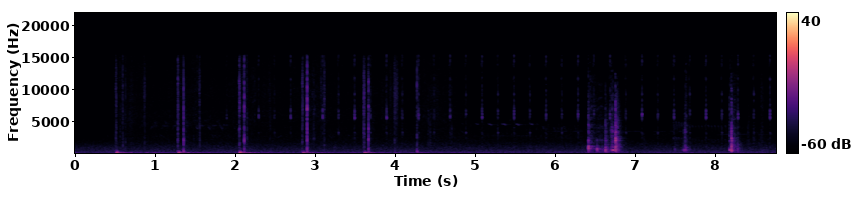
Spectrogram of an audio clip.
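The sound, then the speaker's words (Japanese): A handmade clock, still being built, ticking quietly inside a log house, sharp clicks arriving at a steady pace at first, then a few looser, uneven ticks and small clattering clicks toward the end. “正解、時計です。”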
